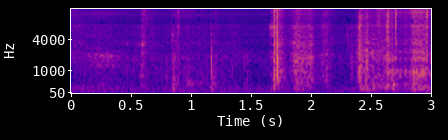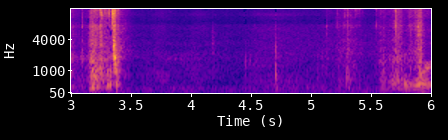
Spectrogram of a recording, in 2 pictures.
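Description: A cardboard shipping box being handled: scattered light knocks and clicks, with a louder rasping scrape about two and a half to three and a half seconds in.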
